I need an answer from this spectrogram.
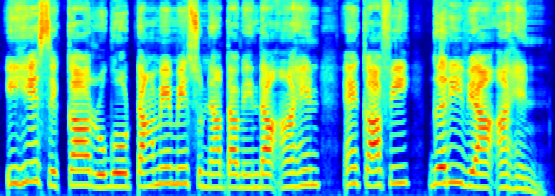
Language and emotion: Sindhi, neutral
